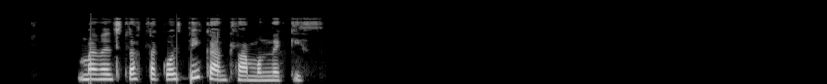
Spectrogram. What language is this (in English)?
Central Puebla Nahuatl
